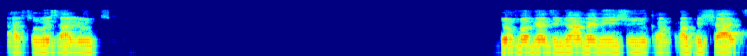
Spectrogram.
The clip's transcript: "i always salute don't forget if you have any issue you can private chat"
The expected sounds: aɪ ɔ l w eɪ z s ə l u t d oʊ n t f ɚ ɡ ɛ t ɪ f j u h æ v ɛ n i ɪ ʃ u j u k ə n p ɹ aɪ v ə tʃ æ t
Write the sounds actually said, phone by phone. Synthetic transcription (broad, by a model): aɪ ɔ w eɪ s ə l u t d oʊ n t f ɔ ɡ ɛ t ɪ f j u h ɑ v ɛ n i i ʃ u j u k ə n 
